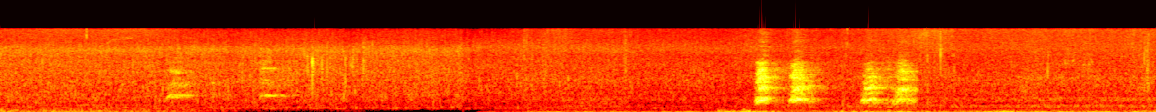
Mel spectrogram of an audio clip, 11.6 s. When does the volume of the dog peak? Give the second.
8 s.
